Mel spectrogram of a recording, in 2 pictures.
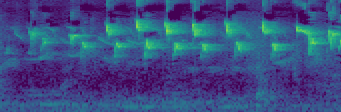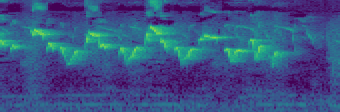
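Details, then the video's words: White-rumped shama from Medan pouring out rapid, high chirped notes in long repeated runs, some phrases rising and others falling, steady and loud throughout over a faint low hum. "Burung murai batu medan"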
